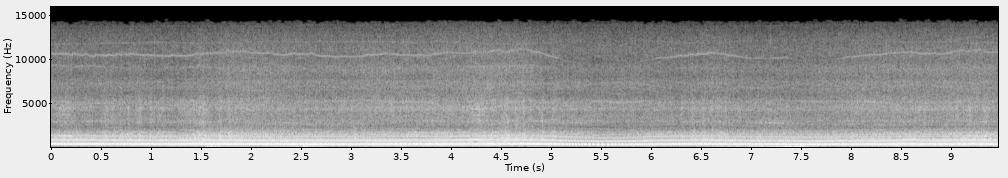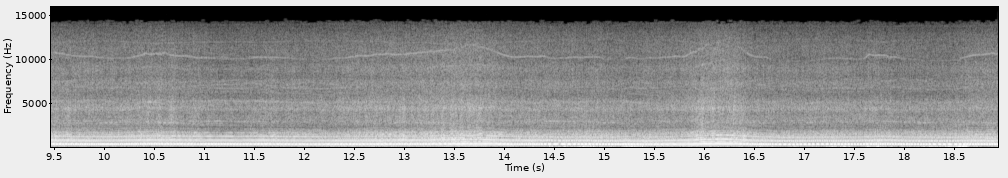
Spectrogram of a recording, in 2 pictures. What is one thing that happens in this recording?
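Small drone motors whine steadily close by, their pitch rising and falling a little.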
